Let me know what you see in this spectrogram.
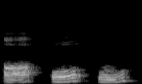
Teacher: Nas vogais posteriores, o dorso da língua progressivamente se eleva para trás, como ocorre na pronúncia de o, o, u.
